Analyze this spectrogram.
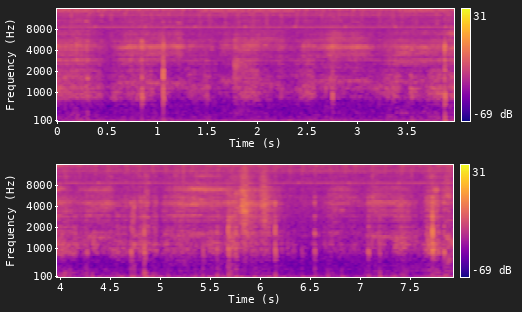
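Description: Scattered light clicks and knocks with rustling, as from handling the camera and clothing brushing it, over a steady low hum.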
